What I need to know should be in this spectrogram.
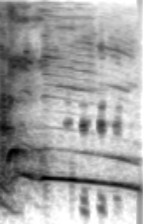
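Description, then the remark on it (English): A person imitates a wolf howl: a single long, loud, sustained tone that swoops up at the start, then slowly slides lower with a few soft pulsing sounds underneath. “He becomes the Tequila Wolf.”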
